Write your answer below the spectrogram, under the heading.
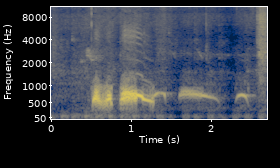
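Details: Cooing of a female spotted dove meant to excite a male: two loud rounded coos, then a long sliding croo, a drawn-out softer falling note and a brief coo, over a low rhythmic thumping and a closing noise burst.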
